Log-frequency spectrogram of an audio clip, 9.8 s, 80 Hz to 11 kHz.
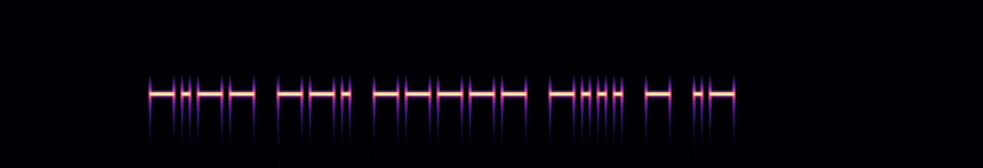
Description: Morse code, heard as a keyed tone, about 15 wpm, 700 Hz. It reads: YG0BTA
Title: DXCC-100 Call Signs - 6 Characters - 15wpm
